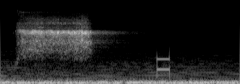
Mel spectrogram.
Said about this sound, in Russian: Алло. Извините, у нас помехи на линии. Вас плохо слышно.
